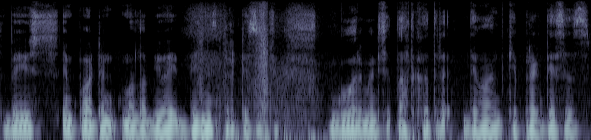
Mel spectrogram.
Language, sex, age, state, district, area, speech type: Kashmiri, male, 45-60, Jammu and Kashmir, Budgam, urban, spontaneous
